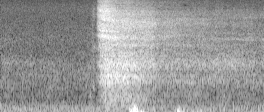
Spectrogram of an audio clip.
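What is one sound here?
A young woman sighs loudly close up.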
